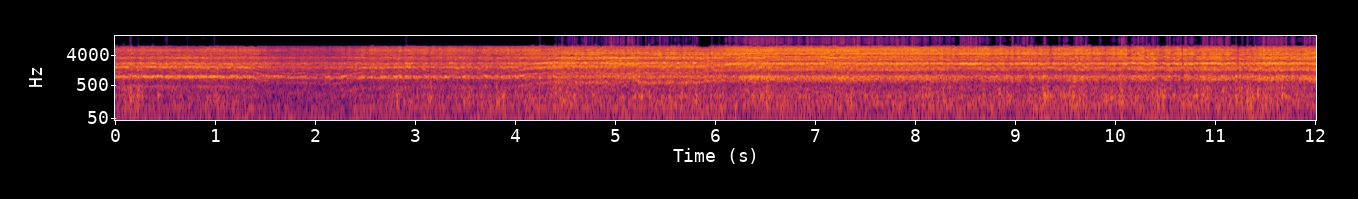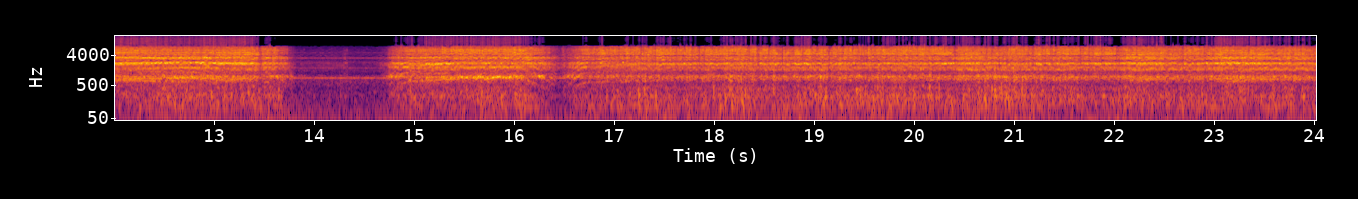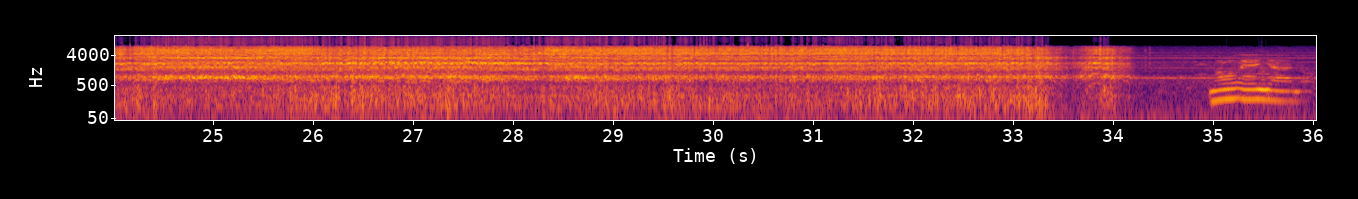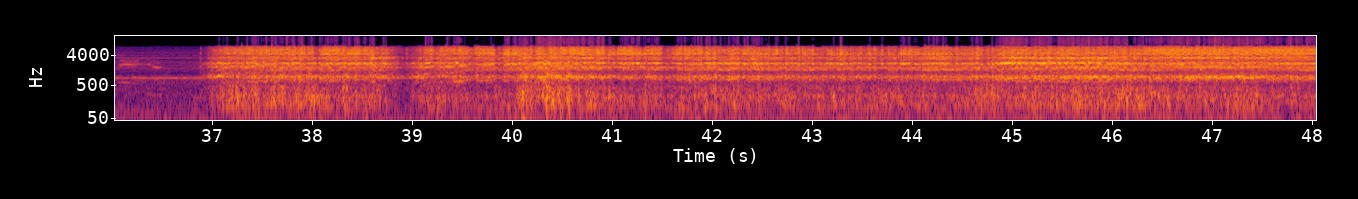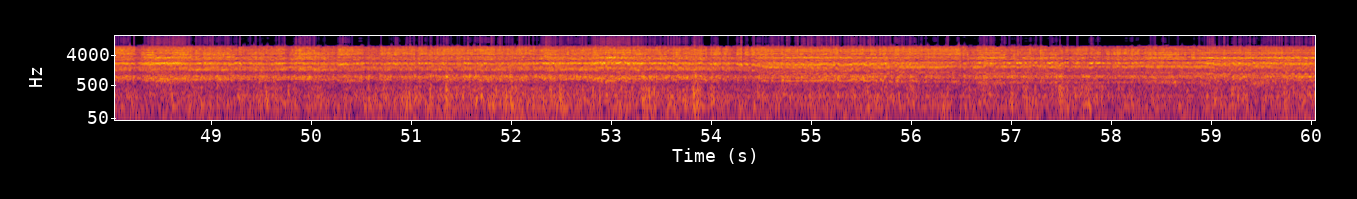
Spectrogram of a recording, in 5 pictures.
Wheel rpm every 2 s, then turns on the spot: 110, 100, 150, 190, 200, 200, 170, 80, 140, 200, 200, 200, 190, 200, 200, 200, 160, 10, 60, 150, 210, 200, 190, 190, 200, 200, 200, 180, 160, 160.
none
